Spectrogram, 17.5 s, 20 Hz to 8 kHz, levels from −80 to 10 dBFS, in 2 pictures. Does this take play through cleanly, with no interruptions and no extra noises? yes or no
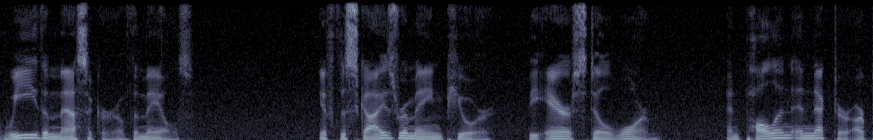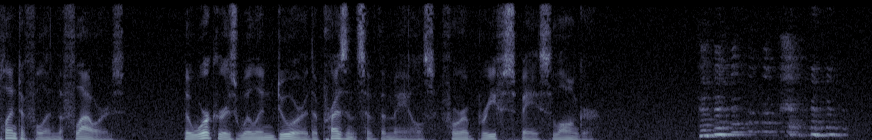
no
